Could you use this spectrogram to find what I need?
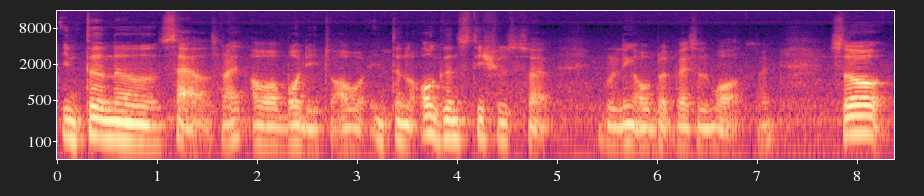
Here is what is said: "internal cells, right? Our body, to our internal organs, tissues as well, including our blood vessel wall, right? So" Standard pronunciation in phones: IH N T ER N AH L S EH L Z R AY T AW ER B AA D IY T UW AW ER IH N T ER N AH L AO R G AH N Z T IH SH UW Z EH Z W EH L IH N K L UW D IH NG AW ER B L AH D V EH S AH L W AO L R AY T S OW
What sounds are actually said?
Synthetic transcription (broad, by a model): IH N T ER N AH L S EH L S R AY T AW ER B AA D IY T UW AW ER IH N T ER N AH L AO G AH N S T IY SH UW S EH S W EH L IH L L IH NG AW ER B L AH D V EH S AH N W AO L R AY T S OW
